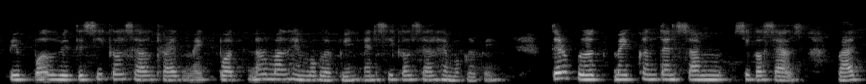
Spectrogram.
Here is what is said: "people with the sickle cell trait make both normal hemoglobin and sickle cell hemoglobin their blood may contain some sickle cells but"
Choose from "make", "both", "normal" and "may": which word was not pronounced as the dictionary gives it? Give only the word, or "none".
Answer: both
